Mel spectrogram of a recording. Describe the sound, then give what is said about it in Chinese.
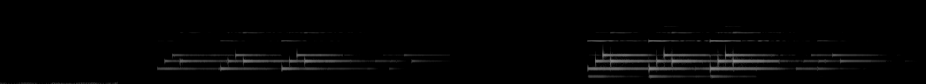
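A phone ringtone for an incoming call plays a bright electronic melody in two bursts of about three seconds each, separated by a short pause. The ringing is clear and alone, with no voices. “这个时间打来电话。”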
